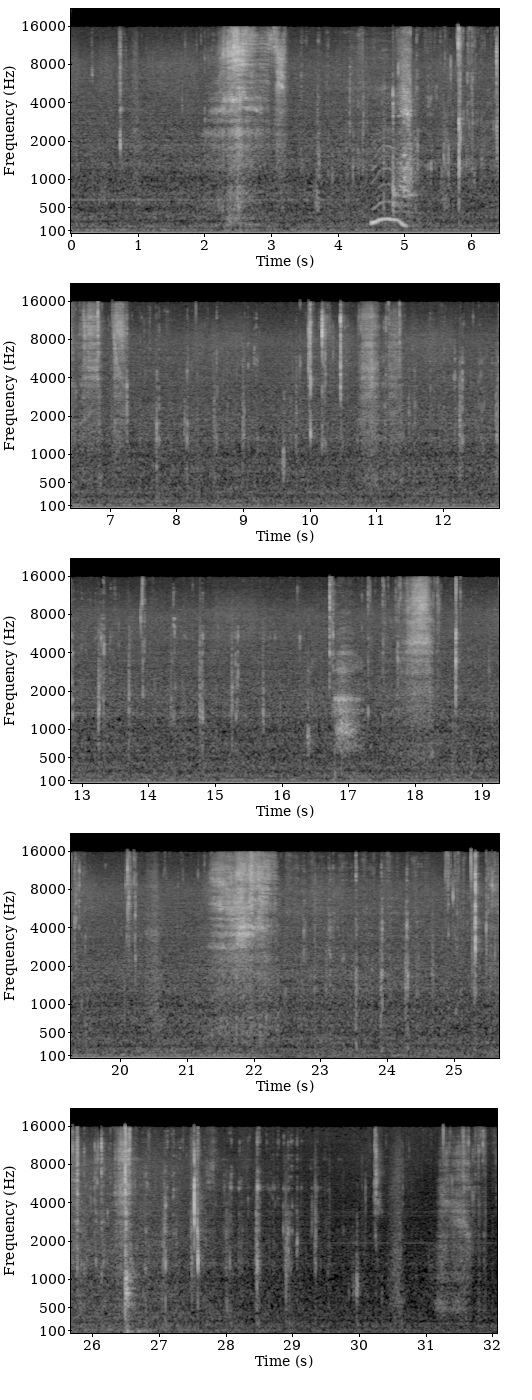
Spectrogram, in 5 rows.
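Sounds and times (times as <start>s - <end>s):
air conditioner hum: 0.0s - 32.0s
wet chewing: 2.6s - 16.8s.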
